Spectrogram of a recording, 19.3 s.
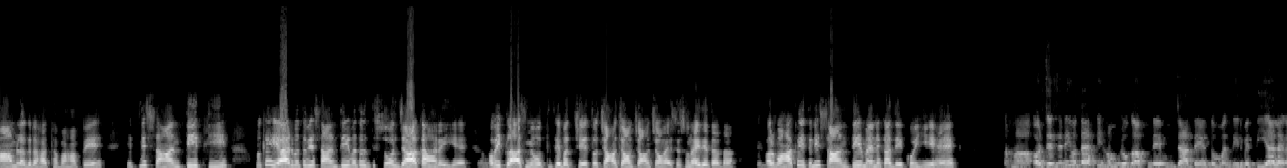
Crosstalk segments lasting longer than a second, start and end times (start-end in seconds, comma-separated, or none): none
